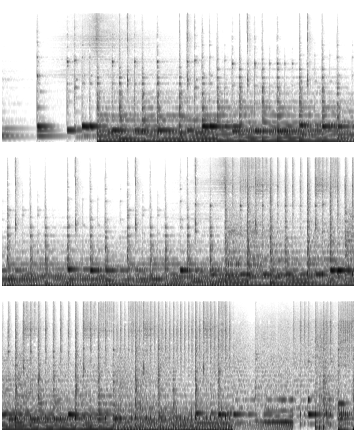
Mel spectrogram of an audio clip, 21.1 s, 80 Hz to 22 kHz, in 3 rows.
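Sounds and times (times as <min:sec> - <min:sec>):
song remix: 0:00.8 - 0:21.1.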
